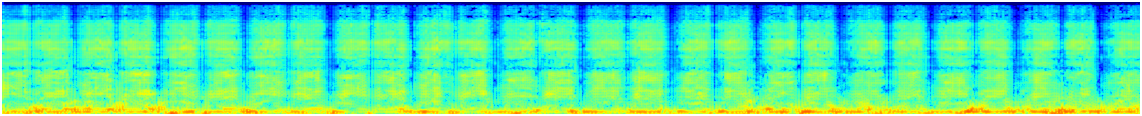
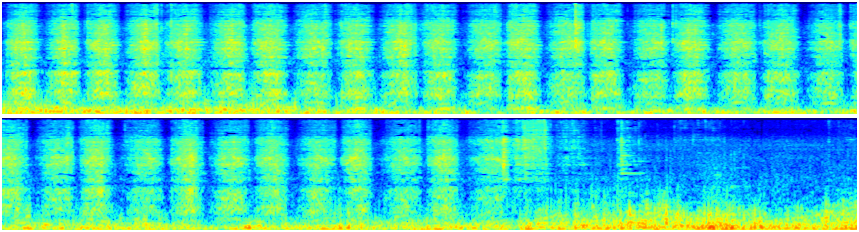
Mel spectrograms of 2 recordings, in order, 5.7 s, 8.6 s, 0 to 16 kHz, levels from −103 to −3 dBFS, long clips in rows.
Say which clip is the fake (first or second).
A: first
